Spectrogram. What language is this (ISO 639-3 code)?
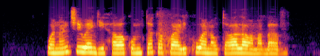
swa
